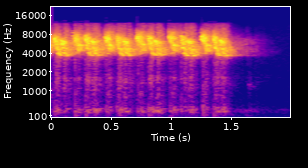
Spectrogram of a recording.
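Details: Ovenbird, a ground-nesting warbler of northeastern forests, sings its 'turkey turkey turkey' song: a rapid, ringing series of high two-note phrases, about four a second, loud throughout before fading away.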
